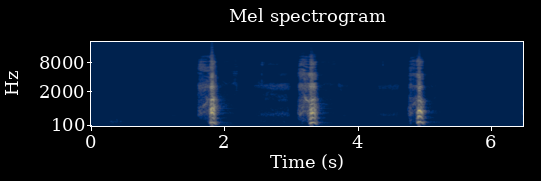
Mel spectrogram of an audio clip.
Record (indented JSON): {
  "exhalation_length": "6.5 s",
  "exhalation_amplitude": 32768,
  "exhalation_signal_mean_std_ratio": 0.17,
  "survey_phase": "beta (2021-08-13 to 2022-03-07)",
  "age": "45-64",
  "gender": "Male",
  "wearing_mask": "No",
  "symptom_fatigue": true,
  "symptom_onset": "12 days",
  "smoker_status": "Ex-smoker",
  "respiratory_condition_asthma": true,
  "respiratory_condition_other": false,
  "recruitment_source": "REACT",
  "submission_delay": "3 days",
  "covid_test_result": "Negative",
  "covid_test_method": "RT-qPCR"
}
